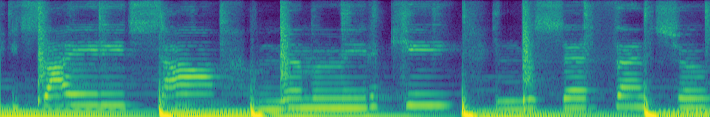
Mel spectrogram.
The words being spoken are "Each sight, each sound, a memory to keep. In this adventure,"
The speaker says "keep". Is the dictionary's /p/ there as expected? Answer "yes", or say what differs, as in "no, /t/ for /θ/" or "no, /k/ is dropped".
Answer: no, /p/ is dropped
